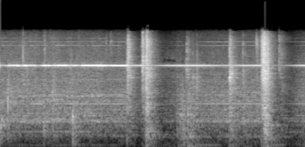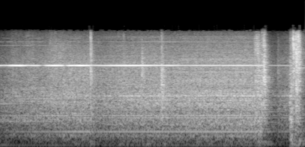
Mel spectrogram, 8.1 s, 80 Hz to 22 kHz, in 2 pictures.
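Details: DCZ70 robot running and moving: a steady thin high-pitched buzz over motor hum, broken by bumps and knocks; an abnormal buzzing noise, cause unclear.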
